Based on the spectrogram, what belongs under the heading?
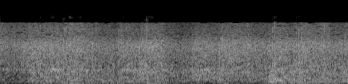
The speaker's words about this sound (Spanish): Por palmas. Tan características de este estadio del nuevo Colombino.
